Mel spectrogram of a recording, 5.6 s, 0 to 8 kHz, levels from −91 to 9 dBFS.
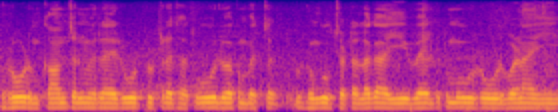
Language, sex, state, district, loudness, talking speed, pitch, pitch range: Garhwali, male, Uttarakhand, Tehri Garhwal, -14 LUFS, 235 wpm, 130 Hz, 125-130 Hz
